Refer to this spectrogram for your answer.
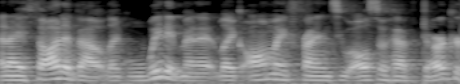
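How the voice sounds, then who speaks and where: A woman is heard over noticeable background noise. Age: 40s. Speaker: lifestyle vlogger. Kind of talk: casual chat. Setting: home office. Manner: hesitant, many fillers.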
